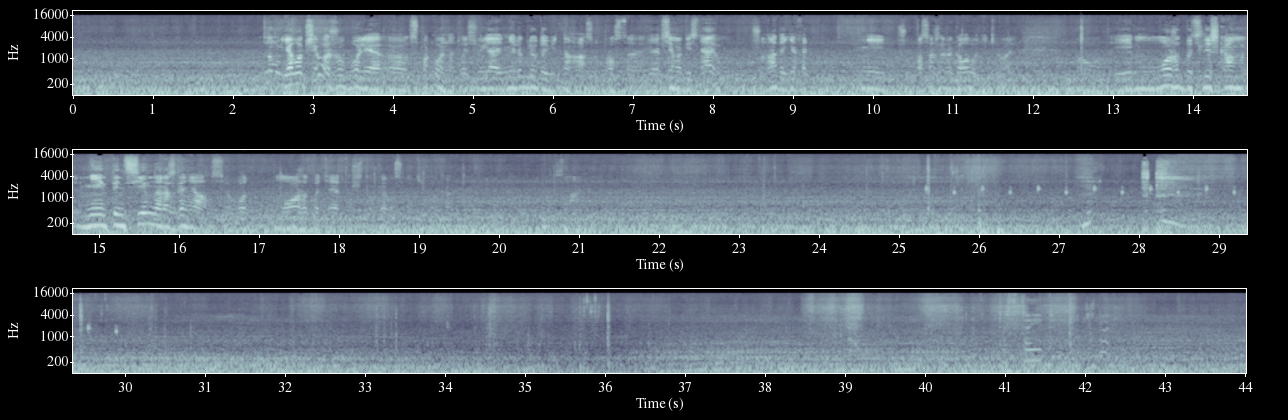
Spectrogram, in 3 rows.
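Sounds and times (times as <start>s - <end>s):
car engine and tyre rumble: 0.0s - 44.0s.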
